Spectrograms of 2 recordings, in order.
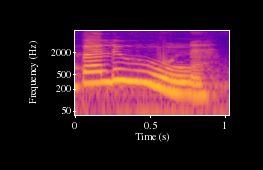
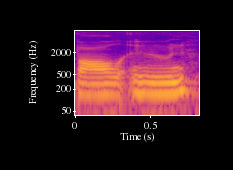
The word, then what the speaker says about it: balloon: cute thing here a balloon we don't say it ball oon that sounds weird we say balloon so balloon can be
